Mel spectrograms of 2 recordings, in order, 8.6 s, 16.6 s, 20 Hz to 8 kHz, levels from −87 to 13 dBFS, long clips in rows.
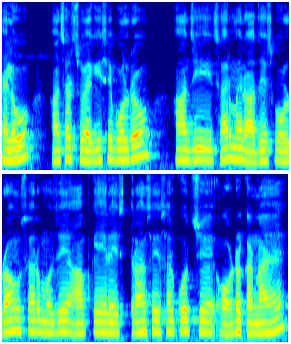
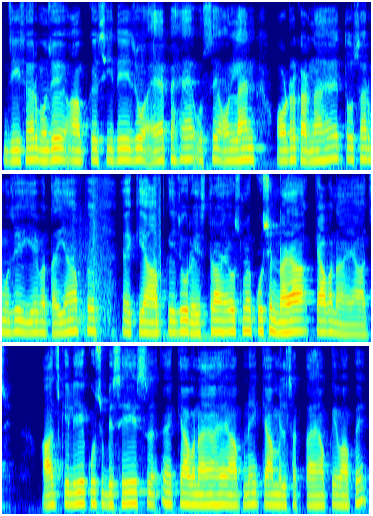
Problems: none marked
